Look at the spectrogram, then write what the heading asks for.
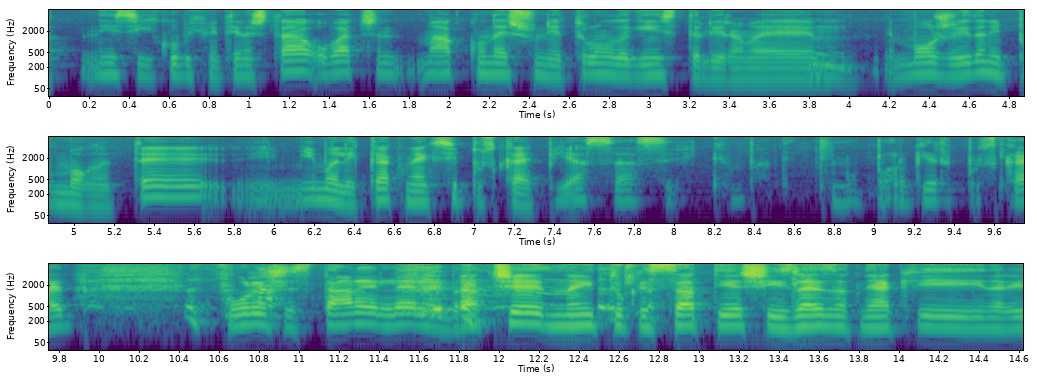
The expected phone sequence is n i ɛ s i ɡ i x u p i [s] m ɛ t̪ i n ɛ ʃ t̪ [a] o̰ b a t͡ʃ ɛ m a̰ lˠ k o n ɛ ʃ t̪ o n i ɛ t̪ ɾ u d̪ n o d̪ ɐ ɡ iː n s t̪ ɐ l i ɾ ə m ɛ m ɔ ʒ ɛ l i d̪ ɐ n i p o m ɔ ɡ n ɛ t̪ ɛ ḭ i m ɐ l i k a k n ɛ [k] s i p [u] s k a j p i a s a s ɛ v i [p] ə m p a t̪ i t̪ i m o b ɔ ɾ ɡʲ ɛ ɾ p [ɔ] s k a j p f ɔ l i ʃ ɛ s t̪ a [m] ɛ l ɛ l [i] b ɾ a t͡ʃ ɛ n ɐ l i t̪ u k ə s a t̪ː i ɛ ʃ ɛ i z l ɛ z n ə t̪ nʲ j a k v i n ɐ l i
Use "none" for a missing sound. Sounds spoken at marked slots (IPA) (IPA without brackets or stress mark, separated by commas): x, a, k, o, k, o, n, ɛ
